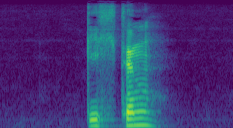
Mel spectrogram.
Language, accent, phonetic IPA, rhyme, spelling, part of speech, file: German, Austria, [ˈɡɪçtn̩], -ɪçtn̩, Gichten, noun, De-at-Gichten.ogg
- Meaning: plural of Gicht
